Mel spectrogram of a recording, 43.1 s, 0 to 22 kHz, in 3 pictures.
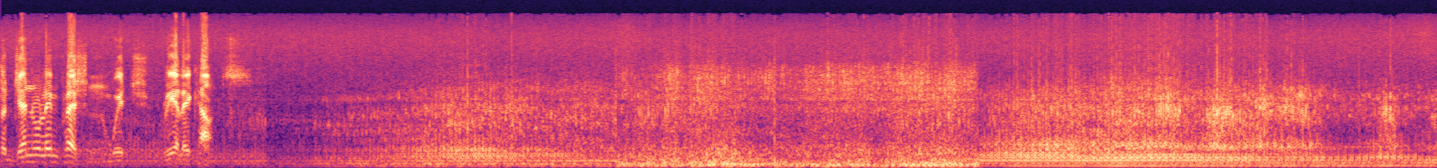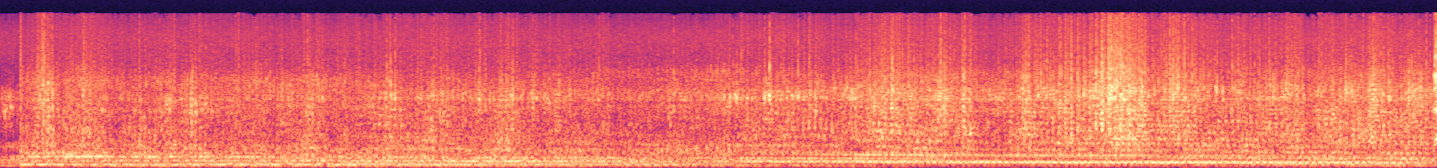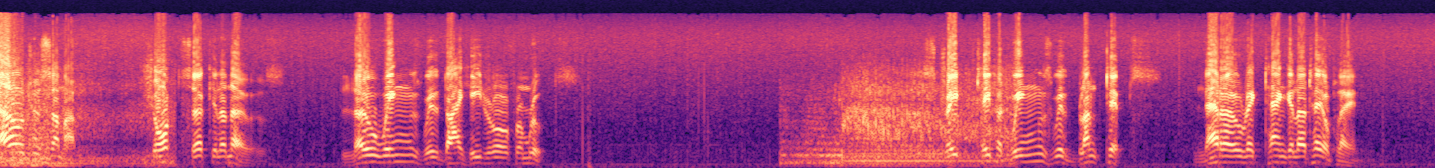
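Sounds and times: propeller aircraft engine droning: 0.0 - 30.5, 36.6 - 40.2.

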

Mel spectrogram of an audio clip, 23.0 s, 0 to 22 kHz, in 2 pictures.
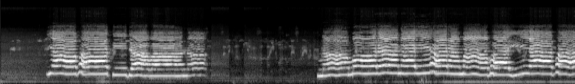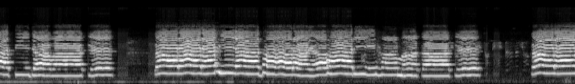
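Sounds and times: woman singing unaccompanied: 0.9 - 4.1, 6.4 - 13.8, 14.6 - 21.2, 22.1 - 23.0.

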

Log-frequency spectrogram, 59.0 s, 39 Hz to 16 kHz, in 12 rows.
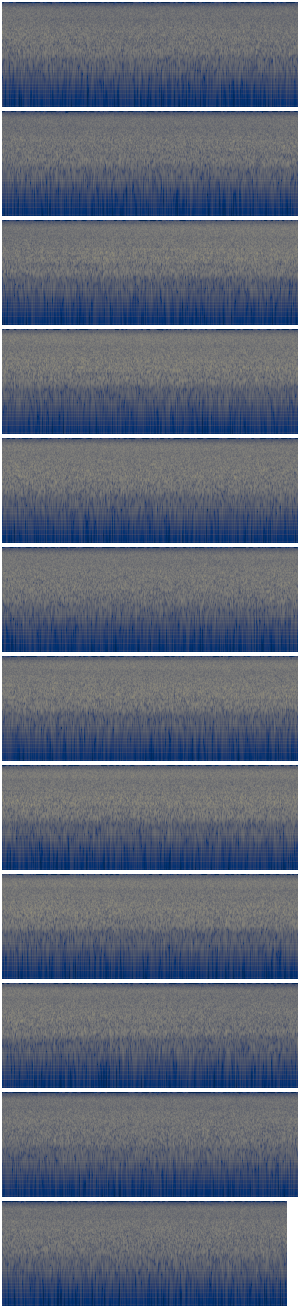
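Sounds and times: waterfall rushing over rocks: 0.0 - 59.0.

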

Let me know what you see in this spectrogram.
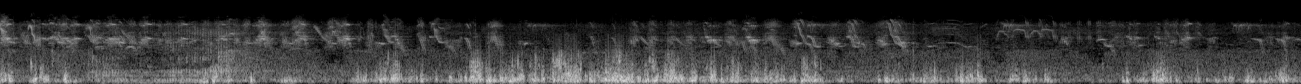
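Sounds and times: small birds chirping: 0.0 - 13.0
loud choppy low rumble: 0.4 - 4.1.

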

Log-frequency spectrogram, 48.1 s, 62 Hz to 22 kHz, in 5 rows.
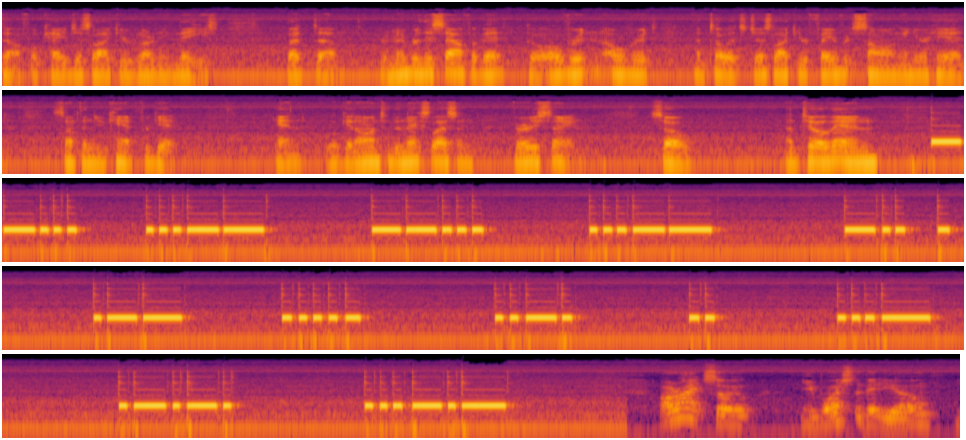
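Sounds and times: low steady hum: 0.0 - 48.0
morse code beeps: 18.9 - 20.1, 20.7 - 22.0, 22.9 - 24.2, 25.1 - 26.4, 27.7 - 28.8, 29.8 - 30.8, 31.6 - 32.6, 33.8 - 34.7, 35.7 - 36.1, 37.2 - 38.2, 39.6 - 40.9, 42.1 - 43.6.

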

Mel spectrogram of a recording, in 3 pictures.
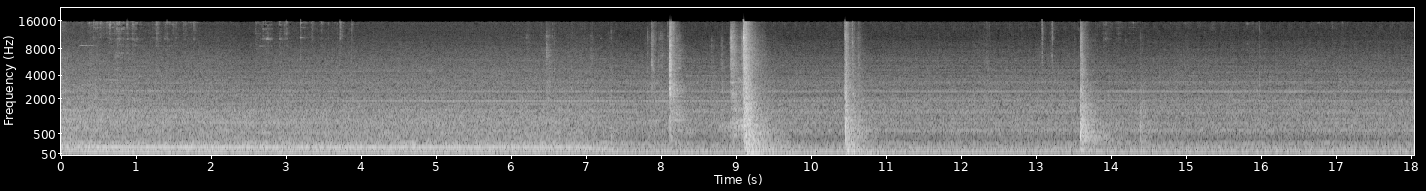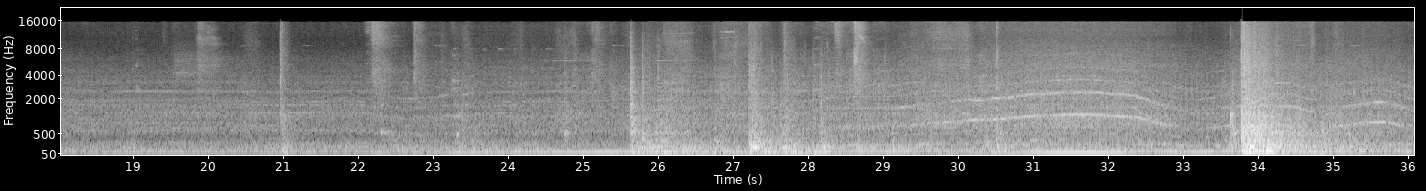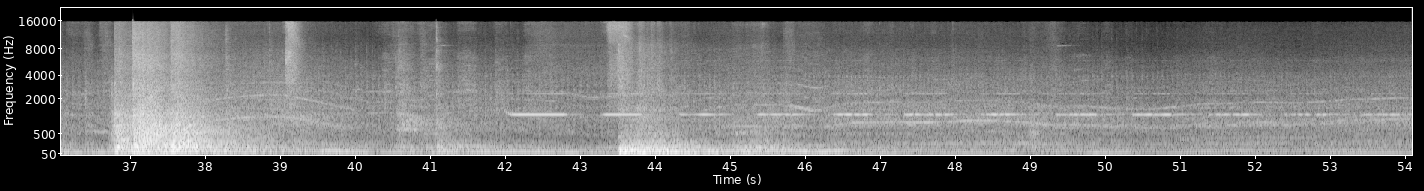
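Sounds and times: truck engine idling and revving: 0.0 - 54.0
loud metal bang: 33.7 - 35.6, 36.8 - 39.2, 43.3 - 45.9.

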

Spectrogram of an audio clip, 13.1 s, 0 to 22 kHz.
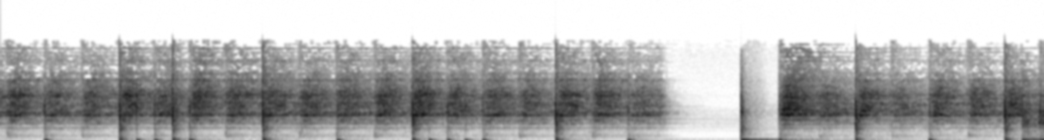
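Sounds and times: bass drum: 12.8 - 13.0.

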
